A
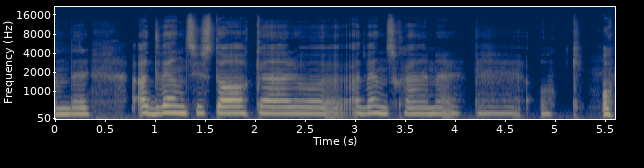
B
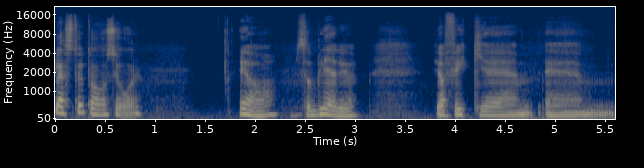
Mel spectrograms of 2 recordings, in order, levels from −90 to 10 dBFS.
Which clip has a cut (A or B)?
A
